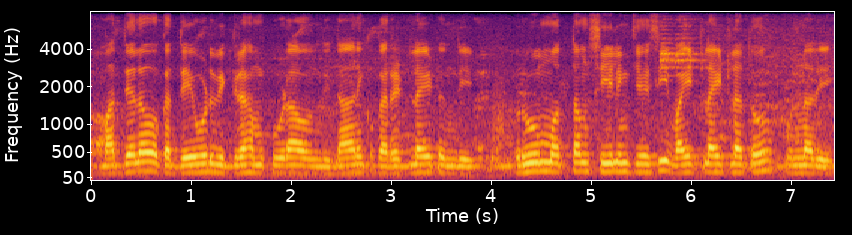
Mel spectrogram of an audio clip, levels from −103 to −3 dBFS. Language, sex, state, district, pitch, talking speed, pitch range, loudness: Telugu, male, Telangana, Mahabubabad, 140 Hz, 155 wpm, 130-150 Hz, -16 LUFS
